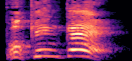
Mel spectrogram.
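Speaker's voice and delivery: high, very loud comic shout; tsukkomi retort. Acted. Comedian answering a greeting with no joke, shouted tsukkomi. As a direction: holler it in mock outrage.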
